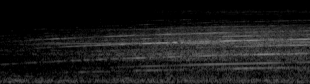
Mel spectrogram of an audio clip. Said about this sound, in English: There's our APU.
